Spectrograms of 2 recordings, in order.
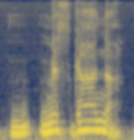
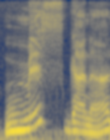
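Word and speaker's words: Misganna: Miss Ghana. Miss Ghana. Now, Miss Ghana, that's M-I-S-G-A-N-N-A, Miss Ghana.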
